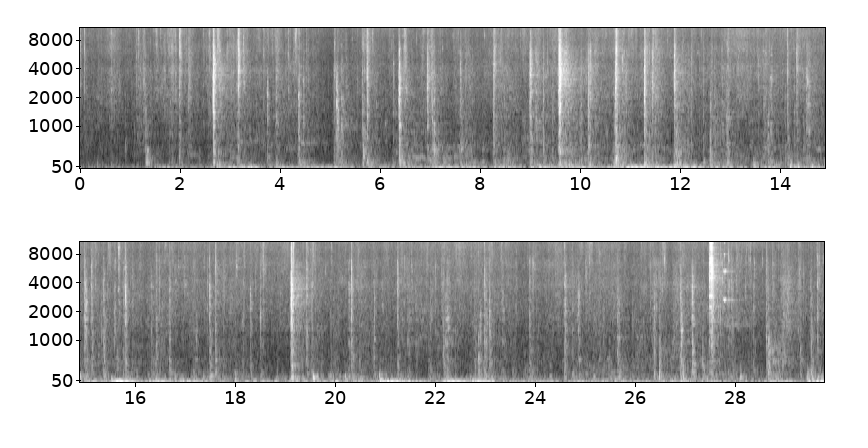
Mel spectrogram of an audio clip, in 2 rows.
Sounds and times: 0.0s choir singers walking up the wooden stairs 29.7s

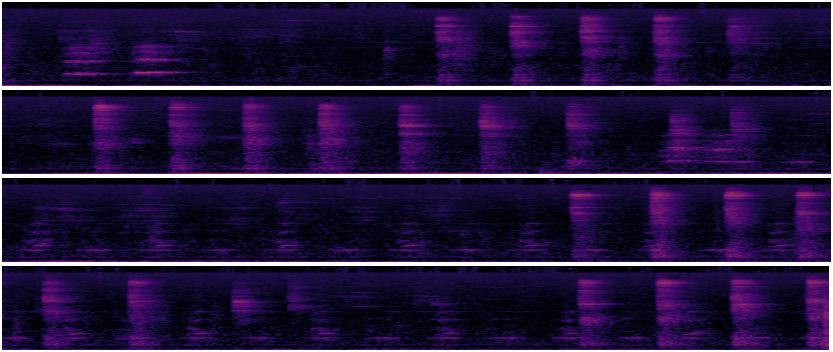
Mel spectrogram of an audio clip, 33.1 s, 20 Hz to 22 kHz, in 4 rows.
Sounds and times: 31.7s washing machine 33.1s

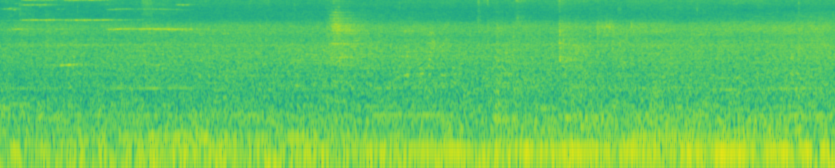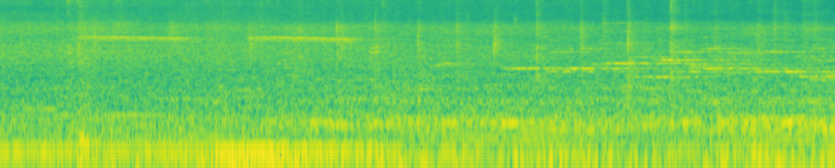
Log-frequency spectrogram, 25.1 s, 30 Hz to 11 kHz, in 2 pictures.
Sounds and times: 0.0s traffic sound 25.0s
7.9s Air conditioning noise 25.0s
11.9s Street performers 25.0s
16.6s Footsteps 25.0s

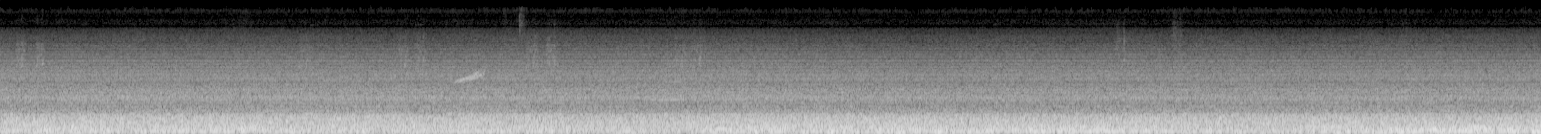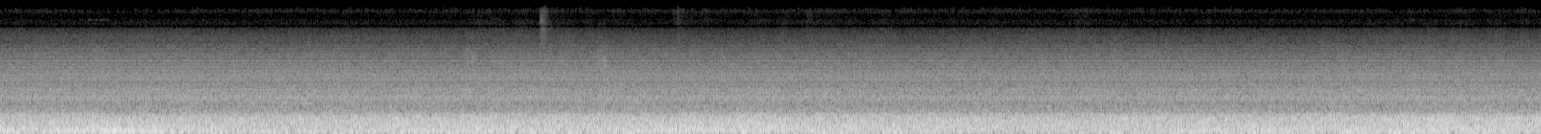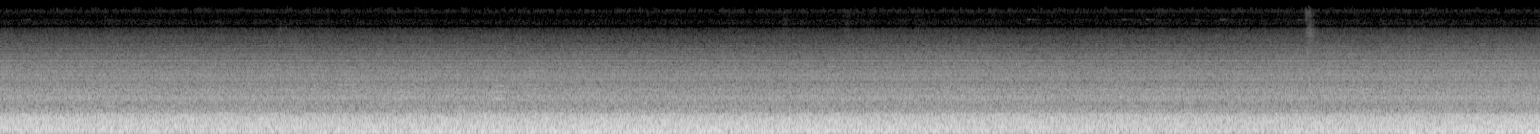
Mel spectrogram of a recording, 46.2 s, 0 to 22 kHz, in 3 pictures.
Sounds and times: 0.0s sand martins under the cliff 8.7s

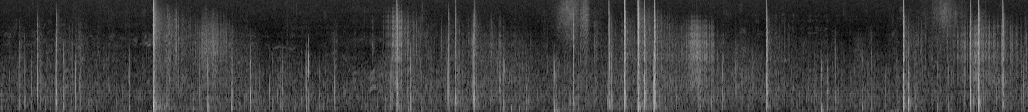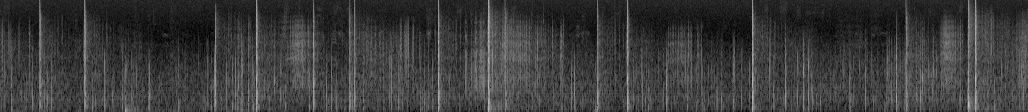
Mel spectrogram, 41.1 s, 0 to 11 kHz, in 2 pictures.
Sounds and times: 0.0s talks near microphone 8.8s
0.0s Fireworks 41.1s

